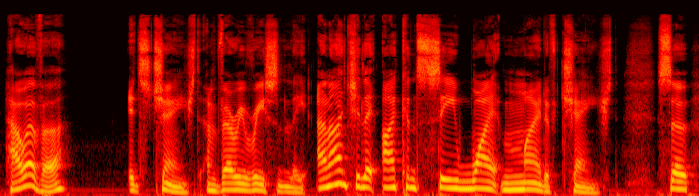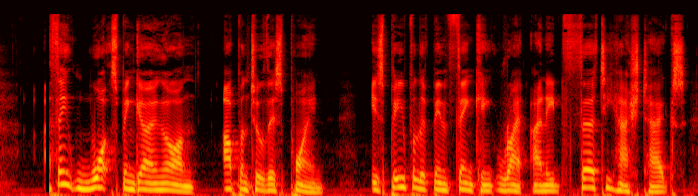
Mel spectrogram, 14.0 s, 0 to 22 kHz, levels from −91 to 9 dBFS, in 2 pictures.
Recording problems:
choppy; occasionally; at 7.5 s; 1% of the speech affected

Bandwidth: 16 kHz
